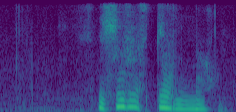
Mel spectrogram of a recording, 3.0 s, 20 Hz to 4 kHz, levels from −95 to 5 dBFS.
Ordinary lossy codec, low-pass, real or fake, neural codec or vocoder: none; 3.6 kHz; fake; codec, 16 kHz, 6 kbps, DAC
